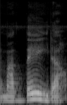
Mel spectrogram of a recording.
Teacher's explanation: Já na palavra madeira, o som do E foi maior do que do I. Por isso, ele recebe o nome de semivogal. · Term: ditongo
